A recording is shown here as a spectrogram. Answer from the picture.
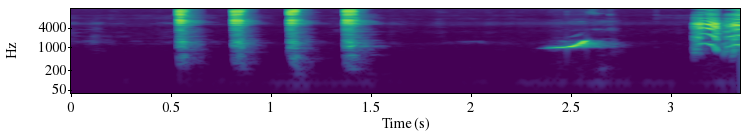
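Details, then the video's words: Ringneck parrot making natural sounds: four short sharp clicking notes, then a single rising whistle, then a burst of warbling, wavering calls at the end. "Ringneck parrot natural sounds"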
